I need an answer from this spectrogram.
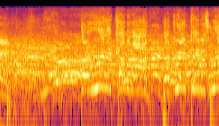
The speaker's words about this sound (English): Getting body slammed by Anvil.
